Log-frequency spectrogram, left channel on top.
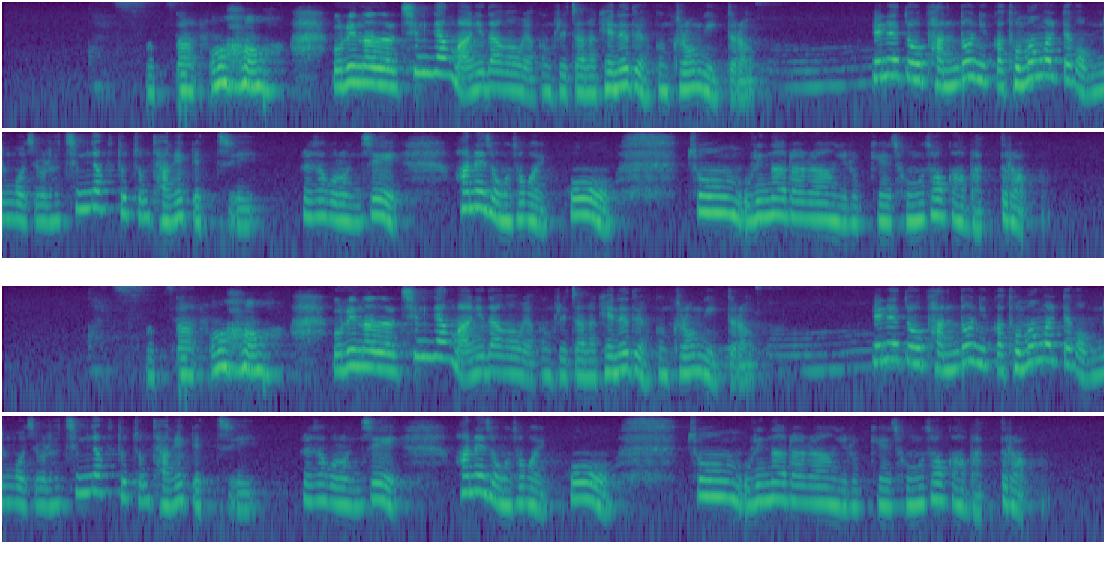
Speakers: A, on the right (about 45°); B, on the left (about 20°).
A: 아 진짜?
B: 약간, 어, <laughs> 우리나라
A: <laughs> 어,
B: 침략 많이 당하고 약간 그랬잖아. 걔네도 약간 그런 게
A: 음,
B: 있더라고.
A: 아,
B: 걔네도 반도니까 도망갈 데가 없는 거지. 그래서 침략도
A: 그런데
B: 좀 당했겠지.
A: 그런데.
B: 그래서 그런지 한의 정서가 있고 좀 우리나라랑 이렇게 정서가 맞더라고.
